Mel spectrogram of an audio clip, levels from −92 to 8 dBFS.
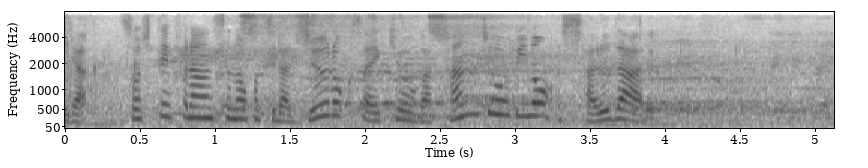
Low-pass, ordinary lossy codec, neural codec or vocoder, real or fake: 7.2 kHz; none; none; real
